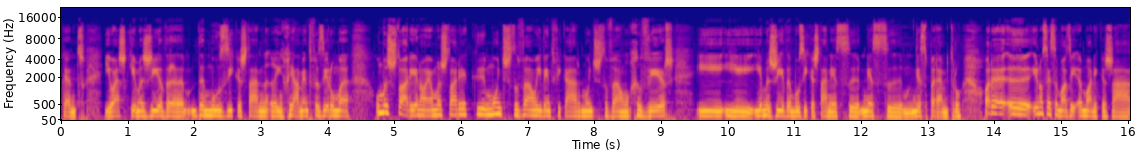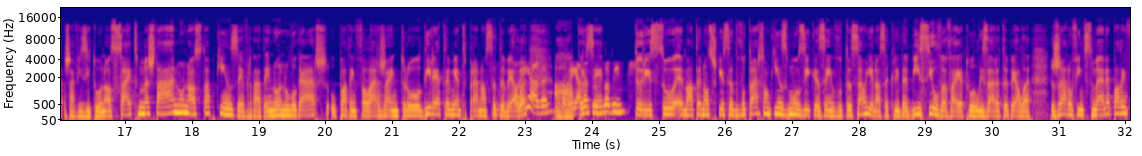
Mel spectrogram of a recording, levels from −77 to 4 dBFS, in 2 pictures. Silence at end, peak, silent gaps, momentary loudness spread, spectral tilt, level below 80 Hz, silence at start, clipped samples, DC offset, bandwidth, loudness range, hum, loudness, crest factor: 0 s; -2 dBFS; none; 5 LU; -5 dB/octave; -38 dBFS; 0 s; under 0.1%; under 0.1%; 15.5 kHz; 1 LU; none; -14 LUFS; 12 dB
